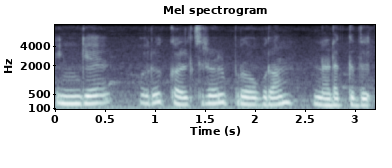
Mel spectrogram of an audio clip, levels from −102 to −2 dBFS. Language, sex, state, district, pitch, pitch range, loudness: Tamil, female, Tamil Nadu, Nilgiris, 215 Hz, 195-230 Hz, -14 LUFS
